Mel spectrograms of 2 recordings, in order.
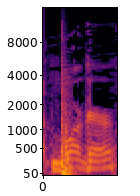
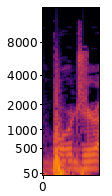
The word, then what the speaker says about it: Borger: of course straddles uh Borger or Borger I've heard it pronounce both ways they have a veteran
